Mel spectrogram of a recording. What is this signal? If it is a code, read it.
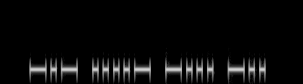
Morse code, heard as a keyed tone, about 23 wpm, 700 Hz. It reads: K4BD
